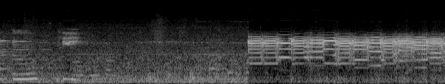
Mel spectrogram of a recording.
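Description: Brief voices, then about two and a half seconds in a rock band's song comes in suddenly and loud, led by a bright line of quickly changing notes over electric guitars.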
